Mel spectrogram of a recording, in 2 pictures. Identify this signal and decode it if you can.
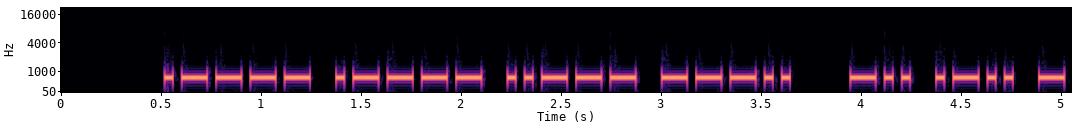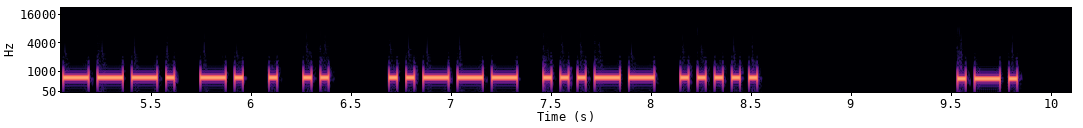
Morse code, heard as a keyed tone, about 28 wpm, 700 Hz. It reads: 1128 DL9NEI 235 R
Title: Worked All Europe DX Contest - QTC Exchange - 28wpm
